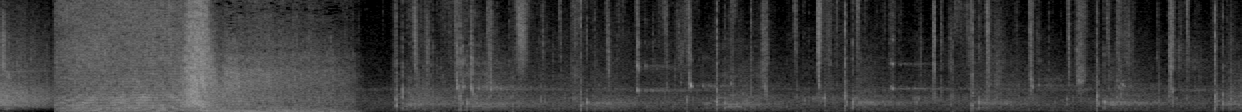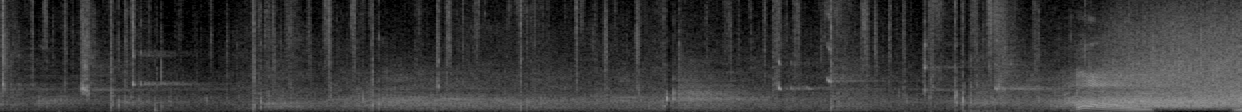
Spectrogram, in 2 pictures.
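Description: A tennis rally on an indoor hard court: racquet strikes, ball bounces and short shoe squeaks in a quiet arena. It comes after a loud burst of noise in the first few seconds, and a voice begins near the end.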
